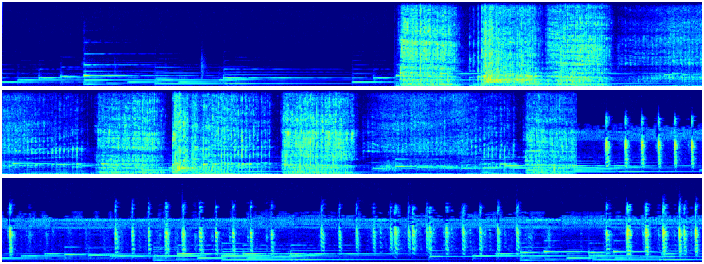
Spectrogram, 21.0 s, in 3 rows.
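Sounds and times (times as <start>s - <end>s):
soft piano music: 0.0s - 21.0s
lion roaring: 3.9s - 12.8s.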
